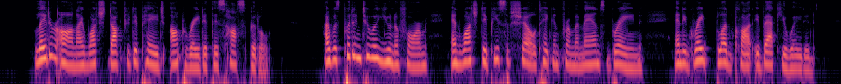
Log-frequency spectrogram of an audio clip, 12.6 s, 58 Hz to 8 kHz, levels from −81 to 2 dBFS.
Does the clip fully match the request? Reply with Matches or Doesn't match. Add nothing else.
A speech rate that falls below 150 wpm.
Doesn't match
